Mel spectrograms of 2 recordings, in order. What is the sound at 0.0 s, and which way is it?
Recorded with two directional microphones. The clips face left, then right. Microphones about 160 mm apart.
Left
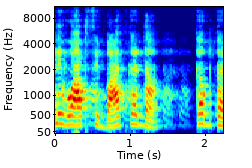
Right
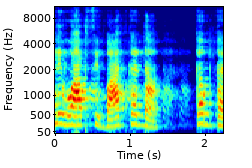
A woman's voice, 25° left (ahead or behind).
